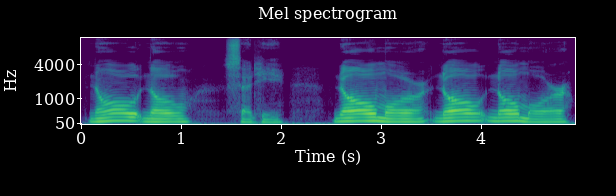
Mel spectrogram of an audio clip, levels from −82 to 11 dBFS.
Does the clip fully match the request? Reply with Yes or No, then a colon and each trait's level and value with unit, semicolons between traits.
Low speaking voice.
Yes: low, 120 Hz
